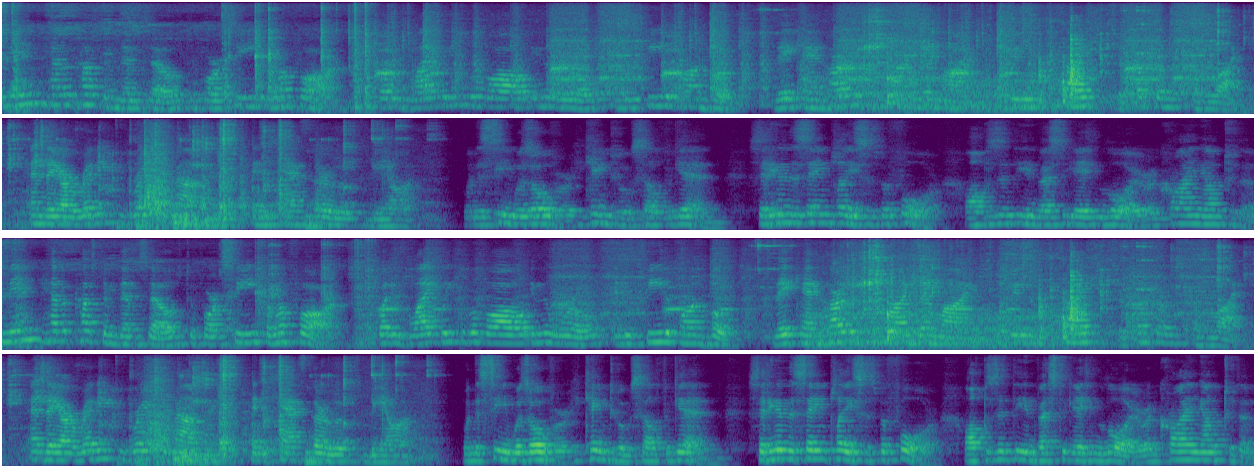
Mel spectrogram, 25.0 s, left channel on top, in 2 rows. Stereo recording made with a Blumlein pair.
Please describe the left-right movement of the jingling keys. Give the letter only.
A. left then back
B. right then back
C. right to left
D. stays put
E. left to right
A.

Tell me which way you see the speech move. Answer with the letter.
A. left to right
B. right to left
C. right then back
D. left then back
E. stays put
D.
